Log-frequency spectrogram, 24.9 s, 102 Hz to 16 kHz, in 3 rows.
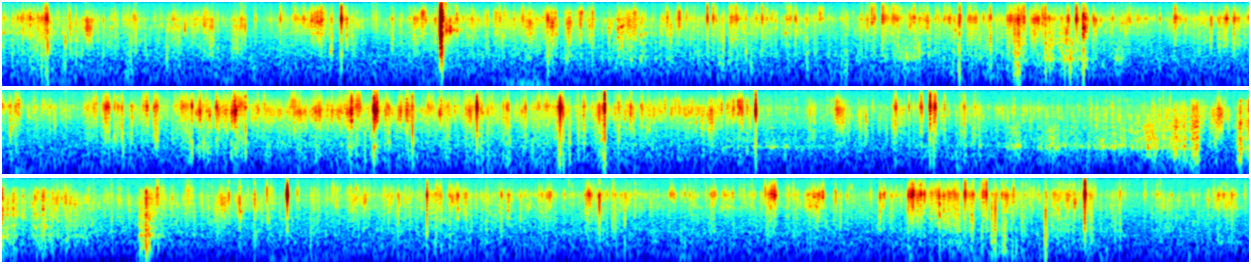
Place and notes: Lithuania, ants in sands
small sandy anthill and little workers in it (recorded with contact microphones)
5 August 2011, ~19:00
